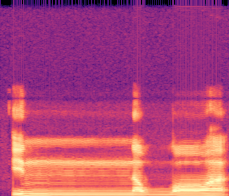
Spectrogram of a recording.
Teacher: yakni setiap Nun dan mim yang bertasydid maka hukumnya adalah guna biar selalu didengungkan tahan dua harokat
